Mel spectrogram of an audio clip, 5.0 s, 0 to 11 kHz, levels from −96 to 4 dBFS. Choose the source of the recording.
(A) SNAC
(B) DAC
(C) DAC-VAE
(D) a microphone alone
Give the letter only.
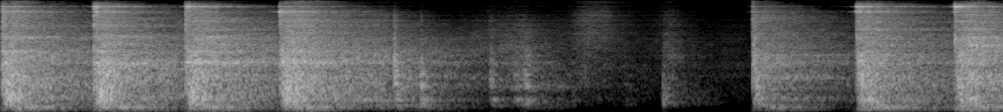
C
